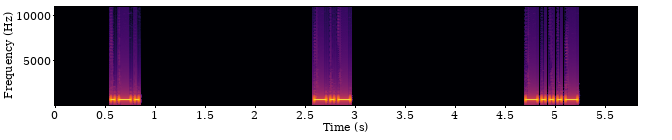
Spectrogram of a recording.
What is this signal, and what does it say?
Morse code, heard as a keyed tone, about 30 wpm, spaced as for 5 wpm, 700 Hz. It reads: RK<BT>
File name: Lesson 38e - Letter q - Three Characters 30wpm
